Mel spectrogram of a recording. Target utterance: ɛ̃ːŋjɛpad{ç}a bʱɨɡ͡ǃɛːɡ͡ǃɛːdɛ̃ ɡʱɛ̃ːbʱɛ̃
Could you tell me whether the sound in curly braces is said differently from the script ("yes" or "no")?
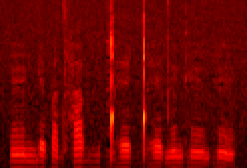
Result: yes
